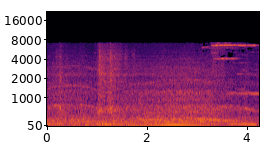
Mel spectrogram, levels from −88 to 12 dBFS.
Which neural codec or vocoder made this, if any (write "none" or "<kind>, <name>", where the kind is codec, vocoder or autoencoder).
none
